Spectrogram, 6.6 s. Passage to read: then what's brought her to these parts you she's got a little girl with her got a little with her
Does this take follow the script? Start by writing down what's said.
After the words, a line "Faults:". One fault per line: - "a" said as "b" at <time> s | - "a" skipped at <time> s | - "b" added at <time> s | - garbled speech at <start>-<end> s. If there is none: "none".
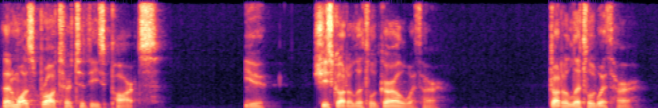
then what's brought her to these parts you she's got a little girl with her got a little with her
Faults:
none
